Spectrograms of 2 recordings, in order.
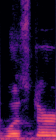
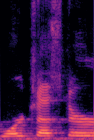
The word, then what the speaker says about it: Worcester: in Worcester Massachusetts uh which I learned in January you pronounce as Worcester not Worchester or anything like that uh but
